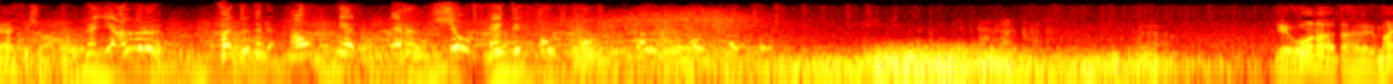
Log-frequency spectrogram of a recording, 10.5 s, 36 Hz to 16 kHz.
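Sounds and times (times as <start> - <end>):
speech: 0.0 - 6.0, 9.6 - 10.4
deep thunder-like rumbling from underground: 5.1 - 10.4.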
